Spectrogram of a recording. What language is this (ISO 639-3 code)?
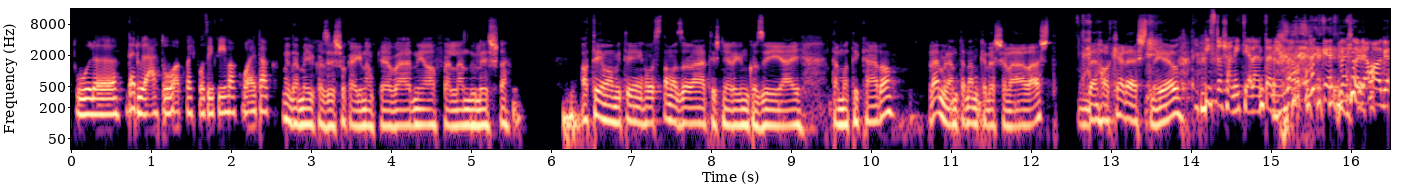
hun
